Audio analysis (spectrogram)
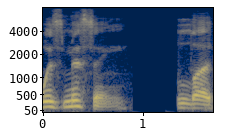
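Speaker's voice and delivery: plain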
